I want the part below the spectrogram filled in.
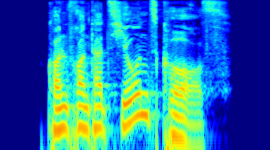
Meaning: collision course
- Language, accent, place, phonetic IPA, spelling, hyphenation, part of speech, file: German, Germany, Berlin, [kɔnfʁɔntaˈt͡si̯oːnsˌkʊʁs], Konfrontationskurs, Kon‧fron‧ta‧ti‧ons‧kurs, noun, De-Konfrontationskurs.ogg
